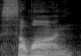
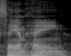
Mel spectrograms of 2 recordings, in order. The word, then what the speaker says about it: Samhain: a Celtic holiday yeah uh Salon which it looks like Sam Hayne I don't know why I'm not Irish I'll ask Eric crimmins about that but it's it's spelled Samhain but it looks I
